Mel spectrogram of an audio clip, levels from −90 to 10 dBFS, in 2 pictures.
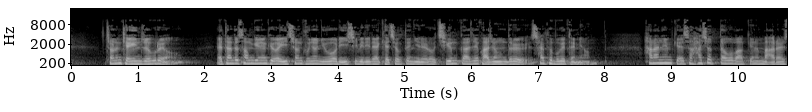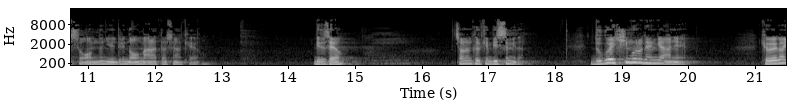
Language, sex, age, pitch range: Korean, male, 40-59, 135-190 Hz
